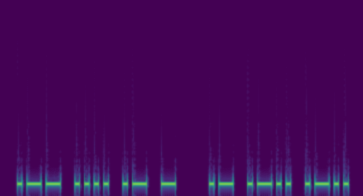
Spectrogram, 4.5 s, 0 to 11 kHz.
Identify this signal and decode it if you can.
Morse code, heard as a keyed tone, about 20 wpm, 700 Hz. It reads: WHAT ALL
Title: Sentences with 8-Word Phrases - 20wpm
